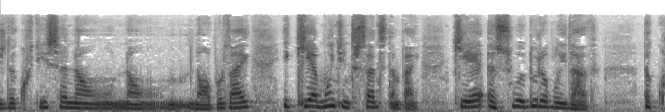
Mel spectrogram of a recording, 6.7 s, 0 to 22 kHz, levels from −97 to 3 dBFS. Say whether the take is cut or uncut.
uncut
